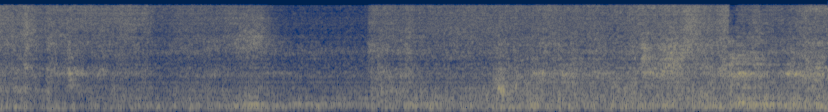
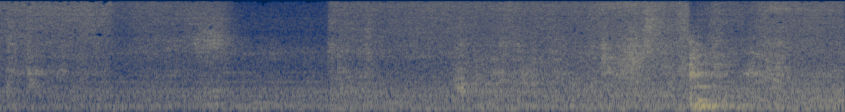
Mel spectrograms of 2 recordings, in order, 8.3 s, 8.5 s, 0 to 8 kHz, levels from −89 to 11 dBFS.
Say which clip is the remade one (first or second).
first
